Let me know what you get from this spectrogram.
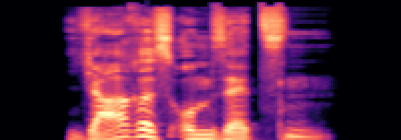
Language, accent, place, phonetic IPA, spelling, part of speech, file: German, Germany, Berlin, [ˈjaːʁəsˌʔʊmzɛt͡sn̩], Jahresumsätzen, noun, De-Jahresumsätzen.ogg
- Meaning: dative plural of Jahresumsatz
